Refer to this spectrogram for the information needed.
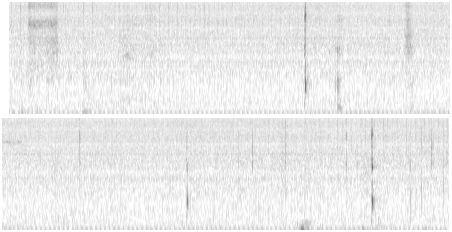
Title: GP hiccups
